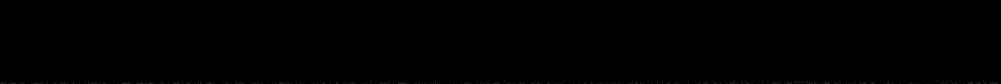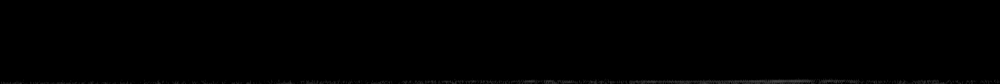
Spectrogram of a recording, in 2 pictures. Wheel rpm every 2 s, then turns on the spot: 0, 0, 0, 0, 0, 0, 0, 0, 0, 0.
none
